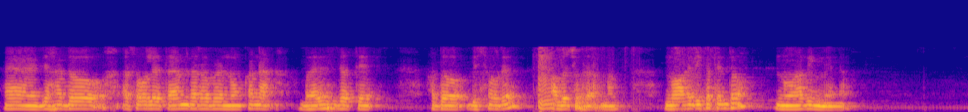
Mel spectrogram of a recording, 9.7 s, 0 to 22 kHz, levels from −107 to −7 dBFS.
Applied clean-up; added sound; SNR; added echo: neural separator model SepFormer DNS4.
